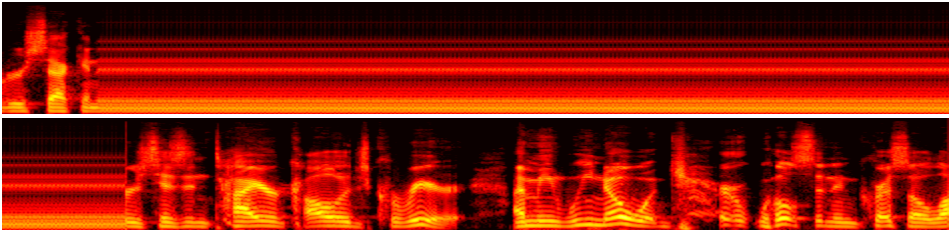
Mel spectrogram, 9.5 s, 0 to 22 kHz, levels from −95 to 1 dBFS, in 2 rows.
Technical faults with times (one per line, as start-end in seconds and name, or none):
0.51-5.36 system hang loop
